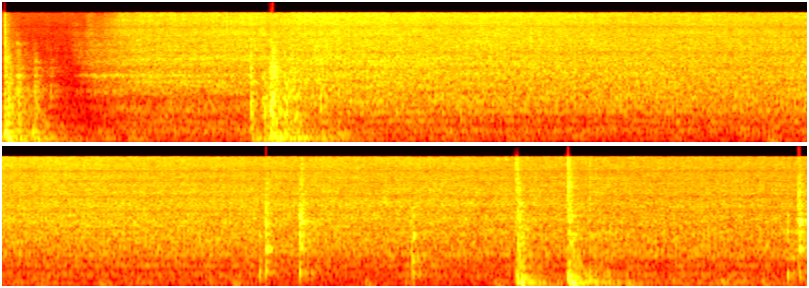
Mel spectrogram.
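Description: Boiled tapioca, raw banana, taro and green gram tipped into a hot pot of oil-fried shallots and spices, setting off a loud, steady sizzle as the wet vegetables hit the hot pan. A few short knocks of the pan and spatula against the pot come through the sizzle.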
